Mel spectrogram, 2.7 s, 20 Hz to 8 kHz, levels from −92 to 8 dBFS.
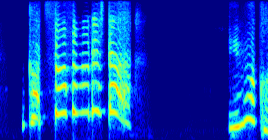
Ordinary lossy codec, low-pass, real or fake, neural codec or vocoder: none; none; fake; codec, 16 kHz, 1 kbps, X-Codec, HuBERT features, trained on balanced general audio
